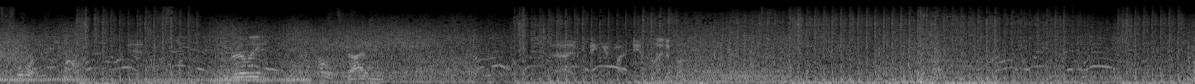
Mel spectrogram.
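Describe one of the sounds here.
Explosions boom and burst repeatedly.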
